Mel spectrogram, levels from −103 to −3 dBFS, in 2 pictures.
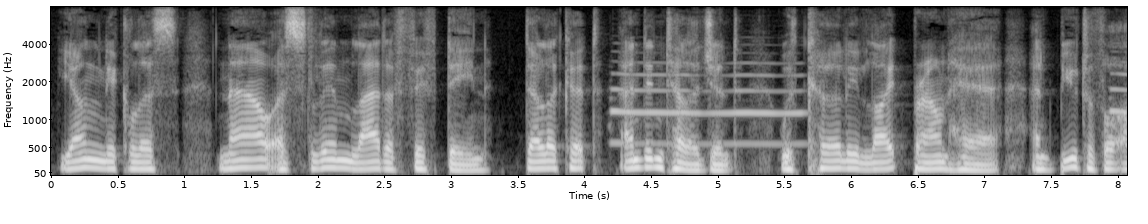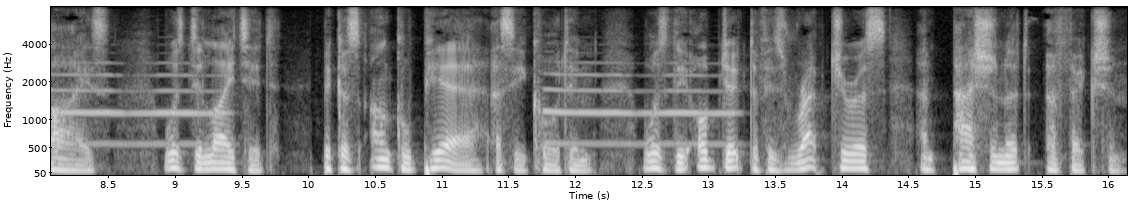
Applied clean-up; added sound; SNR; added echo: none; Wind instrument, woodwind instrument; 13 dB; none.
